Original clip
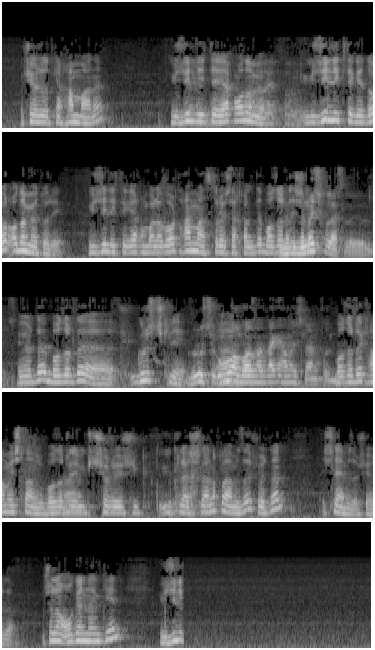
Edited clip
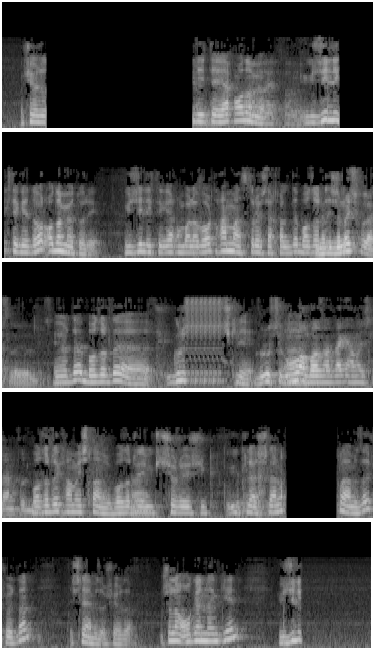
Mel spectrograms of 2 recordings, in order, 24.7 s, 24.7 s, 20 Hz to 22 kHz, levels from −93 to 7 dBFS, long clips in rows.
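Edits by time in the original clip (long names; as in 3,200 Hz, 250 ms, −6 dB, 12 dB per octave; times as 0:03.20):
0:00.59–0:02.55: silence
0:04.50: splice in silence 0.48 s
0:11.87: stutter 0.06 s, 8 plays
0:17.73: splice in silence 0.68 s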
